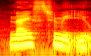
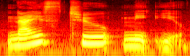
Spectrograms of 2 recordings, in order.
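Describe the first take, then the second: First: Said in the usual way. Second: "Nice to meet you" slowly, word by word; slow model phrase. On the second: Shown as a demonstration. Teacher models a greeting for learners, slow and separated.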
